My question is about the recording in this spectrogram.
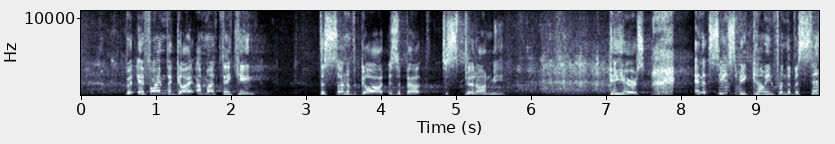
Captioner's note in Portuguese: cuspir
